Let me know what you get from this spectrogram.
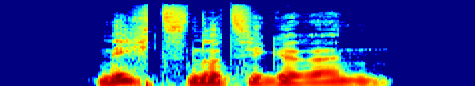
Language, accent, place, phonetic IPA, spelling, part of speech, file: German, Germany, Berlin, [ˈnɪçt͡snʊt͡sɪɡəʁən], nichtsnutzigeren, adjective, De-nichtsnutzigeren.ogg
- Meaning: inflection of nichtsnutzig: 1. strong genitive masculine/neuter singular comparative degree 2. weak/mixed genitive/dative all-gender singular comparative degree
